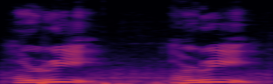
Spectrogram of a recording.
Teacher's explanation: এটার উচ্চারণ হচ্ছে মূর্ধায়, জিহ্বা মাড়ি থেকে একটু পেছনের অংশে স্লাইড করবে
